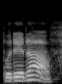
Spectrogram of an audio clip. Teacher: If the T is in in the middle of two vowels, it sounds like a duh. Sounds like a D.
